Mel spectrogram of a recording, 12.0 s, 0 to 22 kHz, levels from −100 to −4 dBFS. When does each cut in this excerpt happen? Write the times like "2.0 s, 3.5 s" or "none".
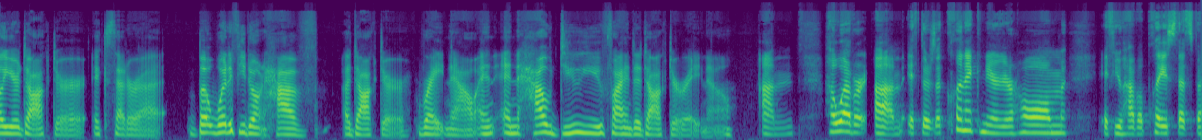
7.6 s, 8.7 s

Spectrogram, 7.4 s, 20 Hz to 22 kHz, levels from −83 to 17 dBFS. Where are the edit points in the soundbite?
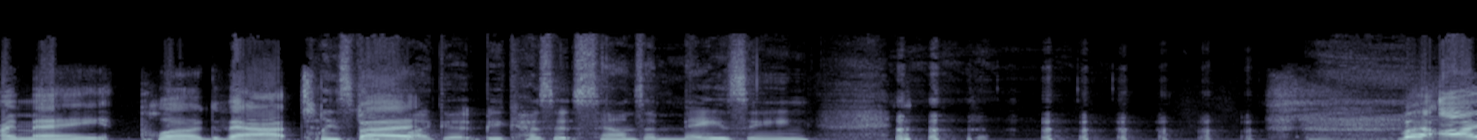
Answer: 4.4 s

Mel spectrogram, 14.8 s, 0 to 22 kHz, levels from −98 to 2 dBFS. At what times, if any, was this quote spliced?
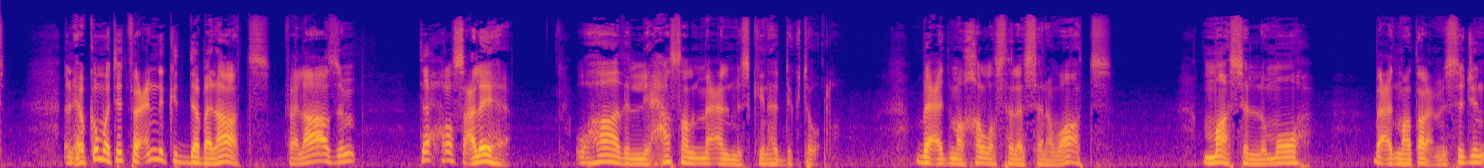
none

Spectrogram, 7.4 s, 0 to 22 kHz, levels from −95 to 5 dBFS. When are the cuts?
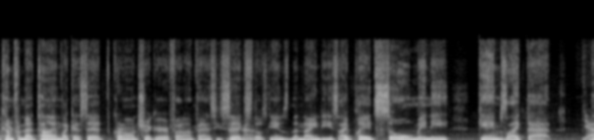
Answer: none

